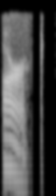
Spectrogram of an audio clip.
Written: arced

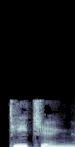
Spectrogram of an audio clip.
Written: teaching

